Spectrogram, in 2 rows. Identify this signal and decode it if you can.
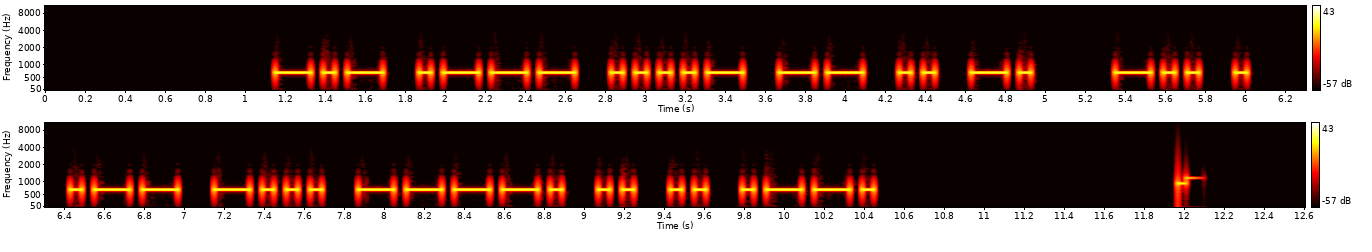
Morse code, heard as a keyed tone, about 20 wpm, 700 Hz. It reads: KJ4MIN DE WB9IIP
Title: USA Callsign DE Callsign - 6 Characters - 20wpm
